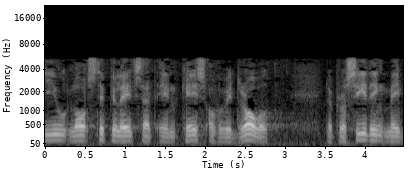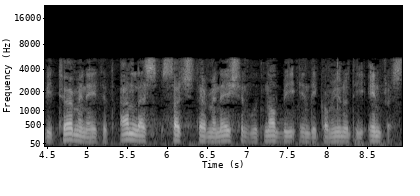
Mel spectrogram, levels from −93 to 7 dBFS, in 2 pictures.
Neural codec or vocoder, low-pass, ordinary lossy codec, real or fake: none; 5.4 kHz; none; real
